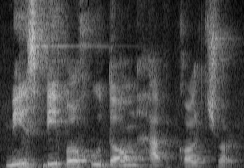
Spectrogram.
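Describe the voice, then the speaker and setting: A man from Peru with a Peruvian Spanish accent, a native Spanish speaker, giving a halting spiritual lecture full of fillers and questions to the audience. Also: medium pitch, darkish tone. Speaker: monk giving a talk. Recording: echoey room.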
